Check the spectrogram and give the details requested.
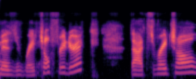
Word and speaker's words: Friederich: Hi, my name is Rachel Friedrich. That's Rachel, like one of the characters from Friends, and Friedrich, it's spelled Friday Rich.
